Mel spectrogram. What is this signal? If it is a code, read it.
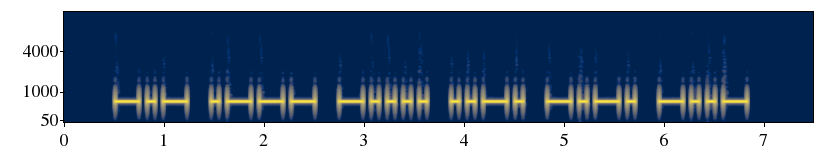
Morse code, heard as a keyed tone, about 15 wpm, 700 Hz. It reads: KJ6FCX
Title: USA Call Signs - 6 Characters - Repeated 3x - 15wpm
